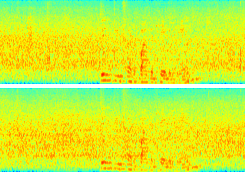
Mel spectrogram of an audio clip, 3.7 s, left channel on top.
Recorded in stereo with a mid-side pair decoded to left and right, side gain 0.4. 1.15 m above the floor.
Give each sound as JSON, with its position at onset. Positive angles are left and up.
{"t": 1.5, "sound": "a man speaking", "azimuth_deg": 20, "distance_m": 1.7}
